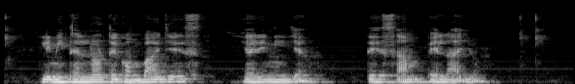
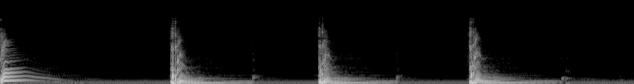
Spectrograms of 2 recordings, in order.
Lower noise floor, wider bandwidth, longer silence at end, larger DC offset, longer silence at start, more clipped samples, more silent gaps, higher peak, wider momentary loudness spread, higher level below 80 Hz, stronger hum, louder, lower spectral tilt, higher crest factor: about the same, -46 dBFS vs -47 dBFS; first, 11 kHz vs 9 kHz; first, 0.85 s vs 0.1 s; neither; first, 0.4 s vs 0 s; neither; neither; about the same, -2 dBFS vs 0 dBFS; second, 13 LU vs 24 LU; second, -42 dBFS vs -30 dBFS; second, none vs 60 Hz at -45 dBFS; first, -15 LUFS vs -24 LUFS; about the same, -7.5 dB/octave vs -8 dB/octave; second, 14 dB vs 26 dB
